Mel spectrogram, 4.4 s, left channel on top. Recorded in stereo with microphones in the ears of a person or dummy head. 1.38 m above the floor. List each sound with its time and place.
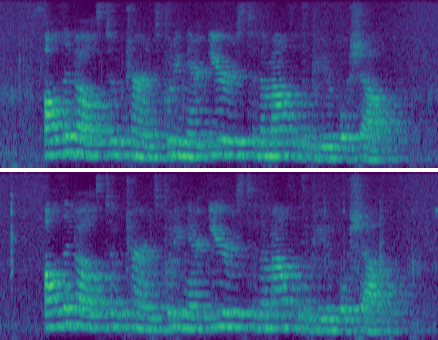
0.4 s a woman speaking: 15° left (ahead or behind), 2 m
